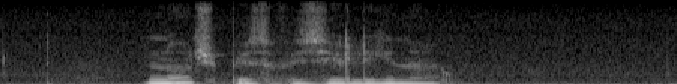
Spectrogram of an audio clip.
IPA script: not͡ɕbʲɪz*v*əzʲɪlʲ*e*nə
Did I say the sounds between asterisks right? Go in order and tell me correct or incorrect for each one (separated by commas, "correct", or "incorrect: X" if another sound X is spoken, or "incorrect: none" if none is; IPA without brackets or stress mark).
correct, incorrect: i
